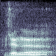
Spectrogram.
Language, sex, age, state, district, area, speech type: Bodo, male, 30-45, Assam, Chirang, rural, spontaneous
